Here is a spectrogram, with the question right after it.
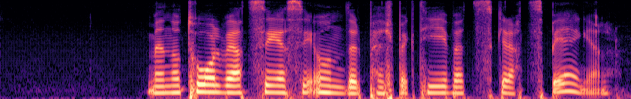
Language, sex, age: Swedish, female, 29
